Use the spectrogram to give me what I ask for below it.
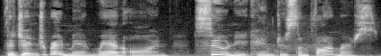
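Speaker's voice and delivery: plain reading voice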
